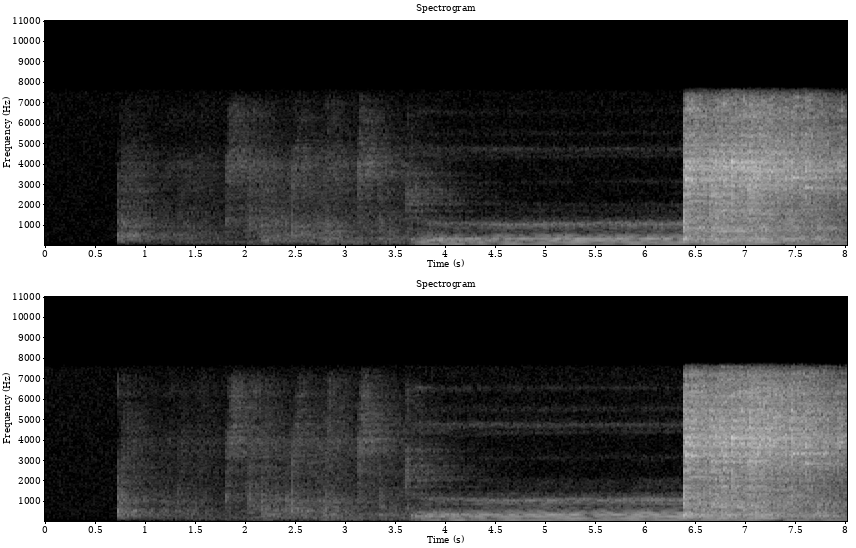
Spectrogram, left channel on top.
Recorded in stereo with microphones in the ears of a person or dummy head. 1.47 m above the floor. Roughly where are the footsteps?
Right.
